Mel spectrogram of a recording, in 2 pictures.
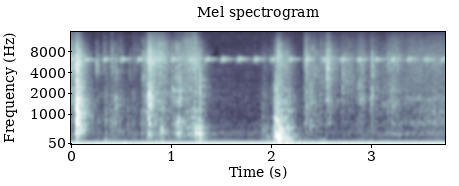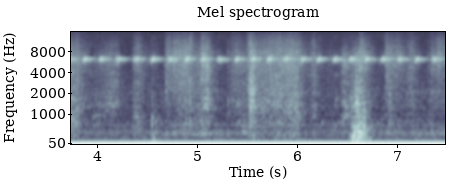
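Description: A cardboard box and a white foam packing block being handled: a few sharp knocks and scrapes in the first second or so, another about two seconds in and one more near the end. Under them run a steady low hum and a faint, evenly pulsing high-pitched tone.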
